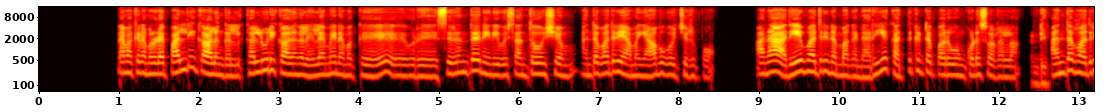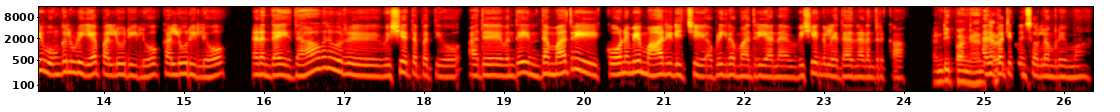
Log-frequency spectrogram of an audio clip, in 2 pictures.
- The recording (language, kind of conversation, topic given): Tamil, podcast, பள்ளி அல்லது கல்லூரியில் உங்களுக்கு வாழ்க்கையில் திருப்புமுனையாக அமைந்த நிகழ்வு எது?
- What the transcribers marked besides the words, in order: "பள்ளியிலோ" said as "பள்ளுரியிலோ!"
